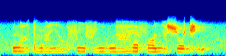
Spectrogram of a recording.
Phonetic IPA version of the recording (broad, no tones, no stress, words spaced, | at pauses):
lʲɔ̤tˤo̤ɭɦi̤ɦɔ̤ fifi̤no̤ ða̤ɦɛ fɔʎa̤ ʃod͡ʒi̤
